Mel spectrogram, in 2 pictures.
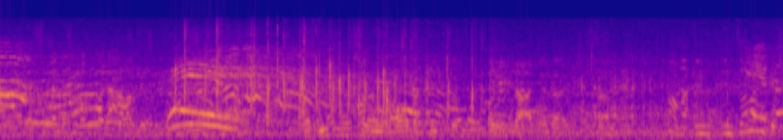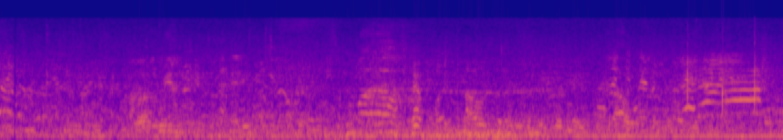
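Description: A crowd of young spectators shouts and cheers outdoors.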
